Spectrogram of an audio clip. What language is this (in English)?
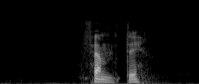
Swedish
